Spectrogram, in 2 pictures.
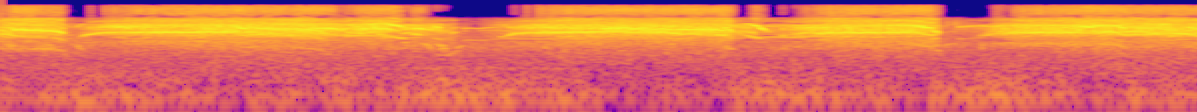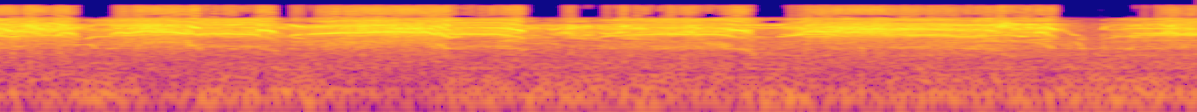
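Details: Madrid peregrine falcons: the male delivers a swift and feeds the chicks, who later eat on their own. Loud grating screeches come in bursts about a second long, separated by short silences.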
